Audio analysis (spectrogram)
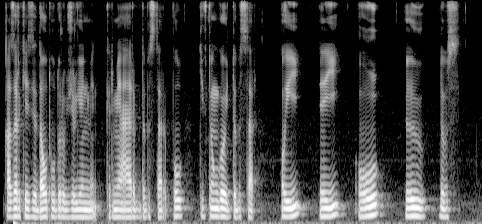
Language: Kazakh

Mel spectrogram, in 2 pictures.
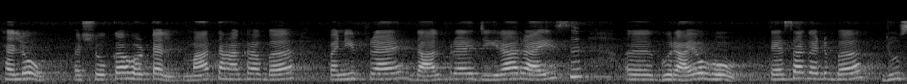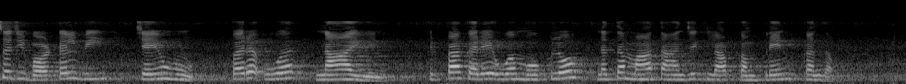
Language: Sindhi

